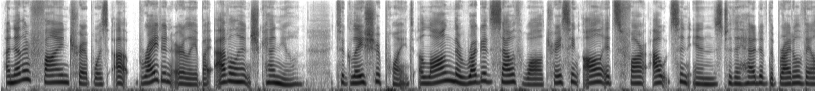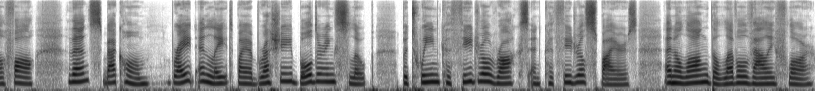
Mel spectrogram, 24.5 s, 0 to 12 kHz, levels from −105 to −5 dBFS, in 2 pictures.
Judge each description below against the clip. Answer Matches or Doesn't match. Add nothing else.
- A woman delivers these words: Matches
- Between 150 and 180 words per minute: Doesn't match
